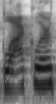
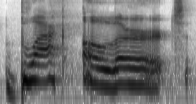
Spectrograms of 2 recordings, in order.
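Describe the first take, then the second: First: It is said in a plain, neutral tone. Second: It is said in a snide, sarcastic tone. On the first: "instead of saying" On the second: "sarcastic, bitchy version"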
